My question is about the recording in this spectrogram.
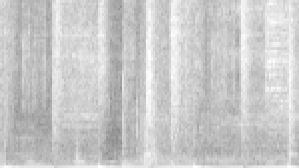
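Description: Electronic instrumental music: a deep sustained bass and held synth tones under a steady, fast drum beat of about three strikes a second.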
